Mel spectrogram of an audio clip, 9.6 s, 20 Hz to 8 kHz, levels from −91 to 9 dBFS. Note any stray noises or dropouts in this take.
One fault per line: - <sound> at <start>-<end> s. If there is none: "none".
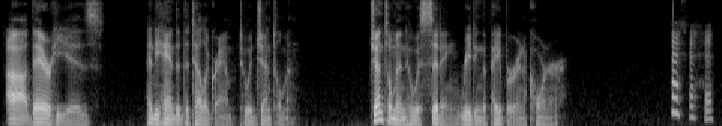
- laugh at 8.9-9.5 s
